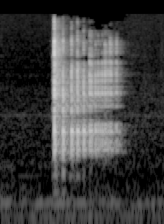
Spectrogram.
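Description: A quick rattle of dice tumbling across a hard surface, a burst of rapid clicks that bounce and settle within about half a second, fairly clear with no talking, during a tabletop game.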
